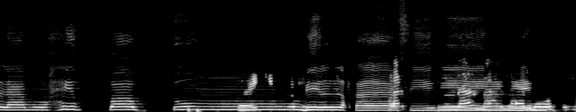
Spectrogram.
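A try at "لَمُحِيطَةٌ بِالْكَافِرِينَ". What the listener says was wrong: ulangi itu pendek itu lamu hi-nya yang 2 harakat wa inna jahannama la muhittatum bil kafirin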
